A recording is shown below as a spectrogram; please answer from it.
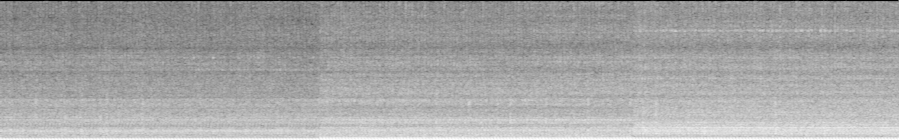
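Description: A Sportsman dual fuel RV generator runs steadily nearby, a constant even engine hum and drone with slight shifts in tone, no talking.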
